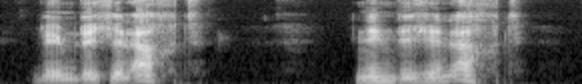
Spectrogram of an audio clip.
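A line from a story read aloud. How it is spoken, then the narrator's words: Called out. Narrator (German): rief er Windeile zu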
